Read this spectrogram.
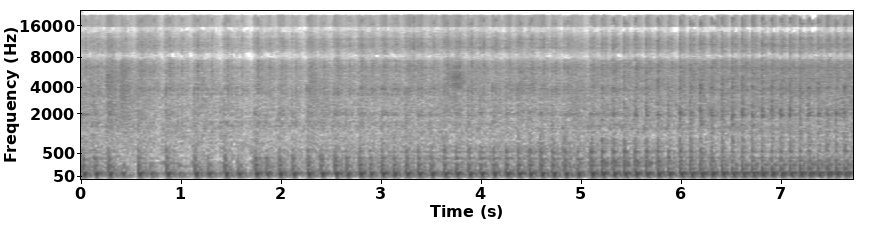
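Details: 1993 Honda TRX90 ATV after top-end rebuild and fresh oil change: small single-cylinder thumps along at a steady, even idle with no knocks or misses; engine running healthy.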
